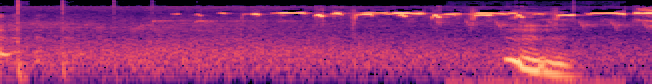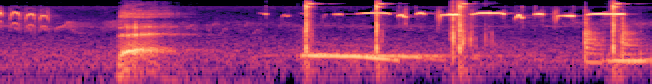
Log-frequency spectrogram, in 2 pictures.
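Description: Birds chirping and twittering in a high, warbling run, with a short low sound sliding down in pitch about three seconds in and a brief vocal burst near five seconds. A few sharp clicking taps come over the last two seconds, the loudest part.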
